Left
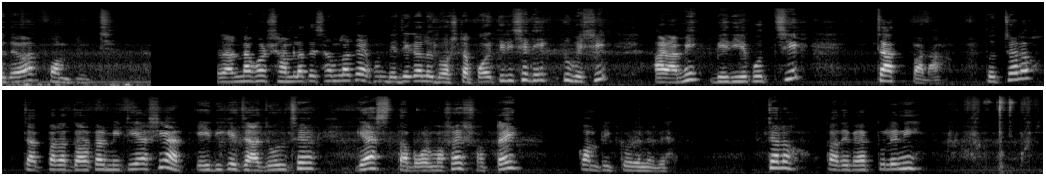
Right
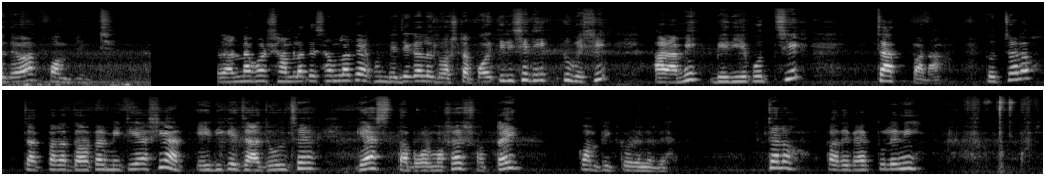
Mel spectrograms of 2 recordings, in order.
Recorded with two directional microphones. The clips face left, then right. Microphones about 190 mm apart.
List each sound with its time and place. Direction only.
0.0 s speech: 20° left (ahead or behind)
2.1 s a woman's voice: 10° left (ahead or behind)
